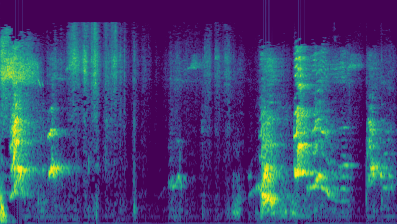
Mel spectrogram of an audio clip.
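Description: A dog barking and whining: a couple of short calls at the start, then a cluster of them in the second half.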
